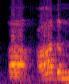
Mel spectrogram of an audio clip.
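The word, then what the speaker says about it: אדם: okay here we go Adam ah ah - mom notice the stresses on the last syllable except when it's not the stress is always on the last syllable of a Hebrew word except when it's not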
